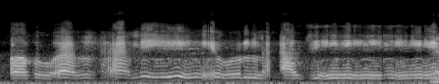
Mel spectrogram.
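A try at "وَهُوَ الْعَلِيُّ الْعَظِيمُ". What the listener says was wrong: এই তো হইছে, মাশাআল্লাহ।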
